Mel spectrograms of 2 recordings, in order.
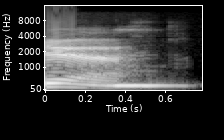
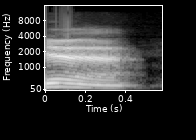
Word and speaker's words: heir: The H is silent, like we say an honest man, an honest, an heir, an heir. He is an heir to the throne.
